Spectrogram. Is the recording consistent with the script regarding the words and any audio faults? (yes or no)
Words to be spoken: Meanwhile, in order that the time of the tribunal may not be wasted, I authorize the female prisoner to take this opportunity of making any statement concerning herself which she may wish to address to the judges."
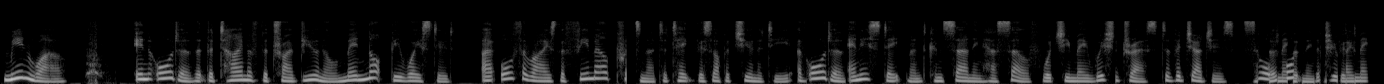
no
